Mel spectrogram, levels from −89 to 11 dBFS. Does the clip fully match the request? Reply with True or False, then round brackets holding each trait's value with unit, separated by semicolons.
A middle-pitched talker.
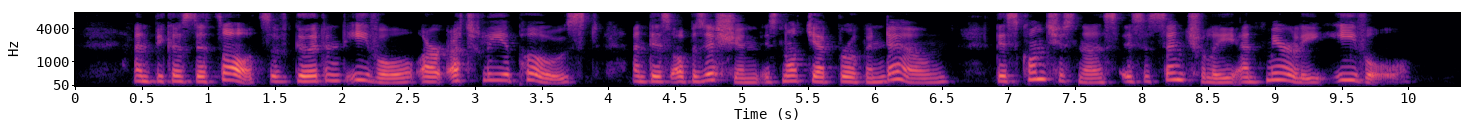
False (210 Hz)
